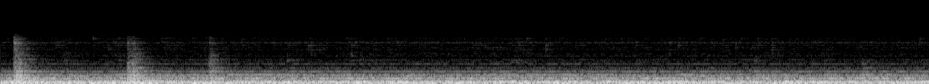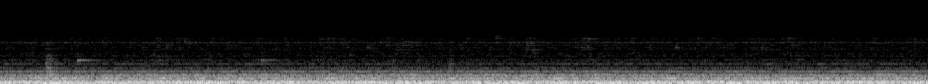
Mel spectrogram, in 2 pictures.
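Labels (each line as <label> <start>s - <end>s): A washing machine running. 0.0s - 18.6s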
